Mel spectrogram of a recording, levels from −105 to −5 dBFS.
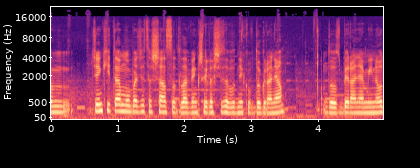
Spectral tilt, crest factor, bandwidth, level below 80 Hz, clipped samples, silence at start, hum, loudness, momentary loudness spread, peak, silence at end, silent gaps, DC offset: -5.5 dB/octave; 14 dB; 16 kHz; -42 dBFS; under 0.1%; 0 s; none; -14 LUFS; 7 LU; 0 dBFS; 0 s; none; under 0.1%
